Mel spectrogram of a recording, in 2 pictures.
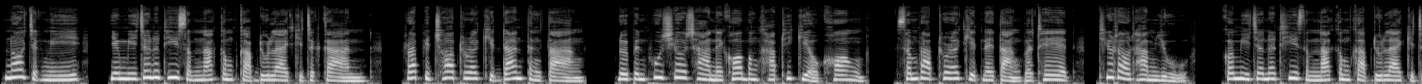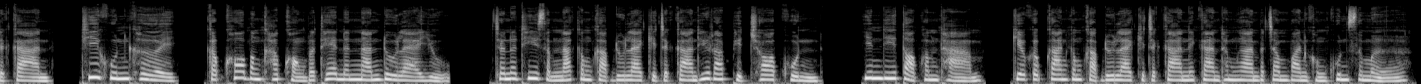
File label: Thai F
